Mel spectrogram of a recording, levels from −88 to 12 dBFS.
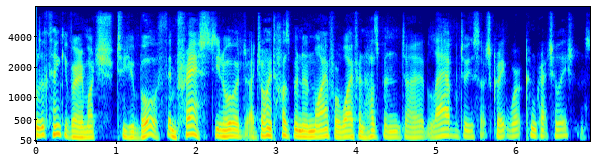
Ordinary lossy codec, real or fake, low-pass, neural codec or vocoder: MP3, 48 kbps; fake; 7.2 kHz; codec, 16 kHz, 2 kbps, X-Codec, WavLM features, trained on Multilingual LibriSpeech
